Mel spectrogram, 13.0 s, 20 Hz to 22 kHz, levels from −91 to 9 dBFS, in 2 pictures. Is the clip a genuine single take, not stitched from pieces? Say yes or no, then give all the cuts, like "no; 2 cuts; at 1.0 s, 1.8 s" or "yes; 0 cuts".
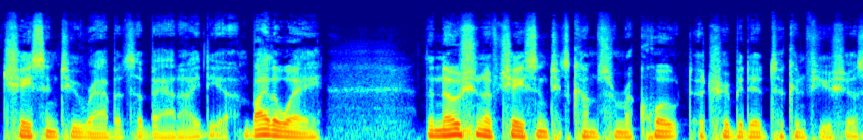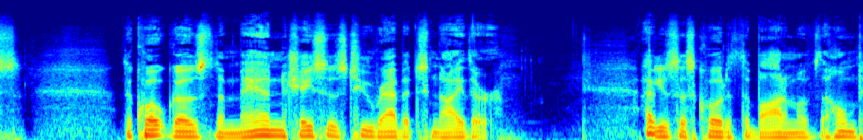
no; 4 cuts; at 4.2 s, 8.6 s, 9.7 s, 11.4 s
